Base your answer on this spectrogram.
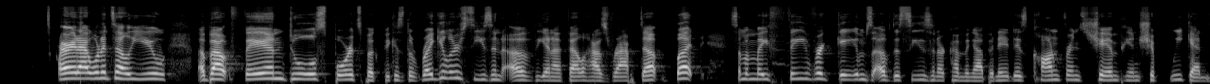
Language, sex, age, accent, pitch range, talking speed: English, female, 20-39, American, 185-240 Hz, 190 wpm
